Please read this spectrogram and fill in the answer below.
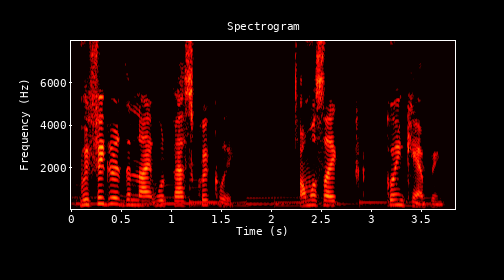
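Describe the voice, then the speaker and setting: A woman's voice: mid-range voice, big pitch swings, normal speed, lightly acted. An actress playing an earnest, weary homeless migrant woman, confiding her story in a conversational audio-drama monologue. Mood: reflective, rueful. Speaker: narrator-protagonist of an audio drama. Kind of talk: first-person dramatic monologue. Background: plucked guitar music.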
